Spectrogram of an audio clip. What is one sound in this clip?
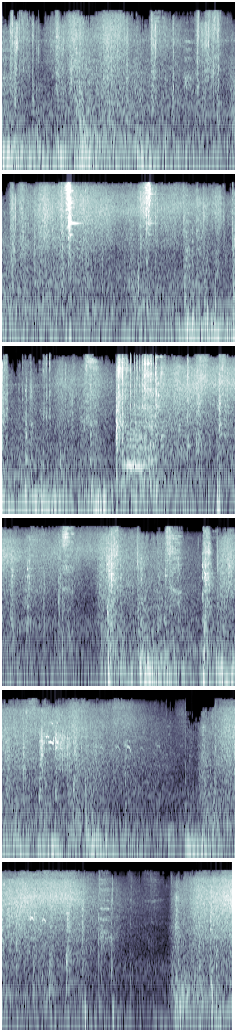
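Wind and rain roar steadily outdoors.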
